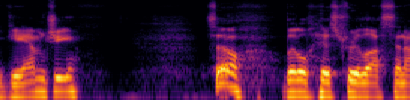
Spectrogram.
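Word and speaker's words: Gamgee: Rings fan I didn't say gamji well this was a pretty early concept art and his name was actually revised before the official release of Fellowship of the Rings so that is why it is spelled Gammy that was the original name that they were going to go by and they changed it to gamji so a little history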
